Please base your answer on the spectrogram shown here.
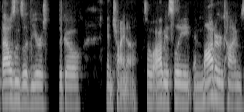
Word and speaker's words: Qi: thing is Chi and that spelled Qi but it's pronounced Chi that's the essential ingredient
